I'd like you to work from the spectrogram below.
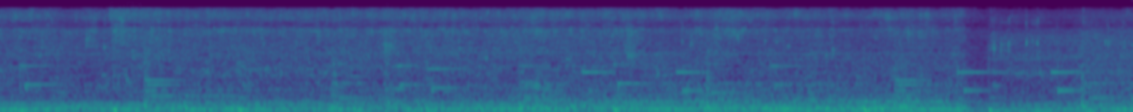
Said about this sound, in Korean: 물로 씻어 주시면 돼요.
